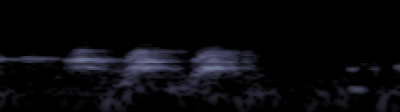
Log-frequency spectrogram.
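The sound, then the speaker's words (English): A dog named Gunny barks three times in quick succession, moderately loud, followed by a quieter stretch with faint background noise. “Can you hear him barking?”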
